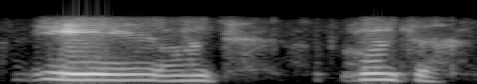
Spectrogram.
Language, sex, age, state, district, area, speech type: Nepali, female, 45-60, West Bengal, Darjeeling, rural, conversation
